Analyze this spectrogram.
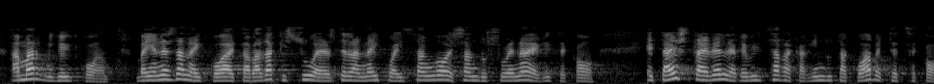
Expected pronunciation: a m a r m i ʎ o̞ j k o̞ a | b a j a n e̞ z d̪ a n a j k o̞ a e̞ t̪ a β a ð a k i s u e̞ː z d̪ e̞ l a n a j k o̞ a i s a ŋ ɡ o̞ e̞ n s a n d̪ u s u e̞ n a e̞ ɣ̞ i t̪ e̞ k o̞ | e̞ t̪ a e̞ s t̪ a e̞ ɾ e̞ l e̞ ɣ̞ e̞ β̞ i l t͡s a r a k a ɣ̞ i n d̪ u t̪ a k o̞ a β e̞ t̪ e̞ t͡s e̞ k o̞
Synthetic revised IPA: a m a r m i ʎ o̞ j k o̞ a | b a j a n e̞ z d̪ a n a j k o̞ a e̞ t̪ a β a ð a k i s u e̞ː z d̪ e̞ l a n a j k o̞ a i s a ŋ ɡ o̞ e̞ s a n d̪ u s u e̞ n a e̞ ɣ̞ i t̪ e̞ k o̞ | e̞ t̪ a e̞ s t̪ a e̞ ɾ e̞ l e̞ ɣ̞ e̞ β̞ i l t͡s a r a k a ɣ̞ i n d̪ u t̪ a k o̞ a β e̞ t̪ e̞ t͡s e̞ k o̞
